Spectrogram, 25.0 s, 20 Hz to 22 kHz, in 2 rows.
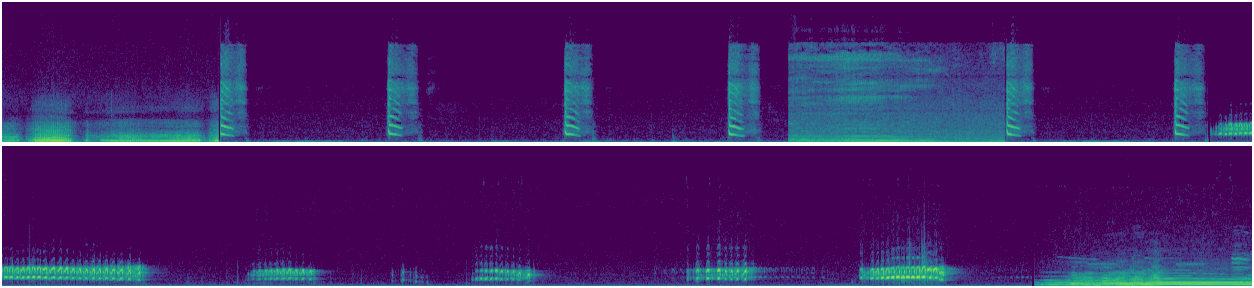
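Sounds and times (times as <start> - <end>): animal trilled pulsing calls: 0.0 - 2.2.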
